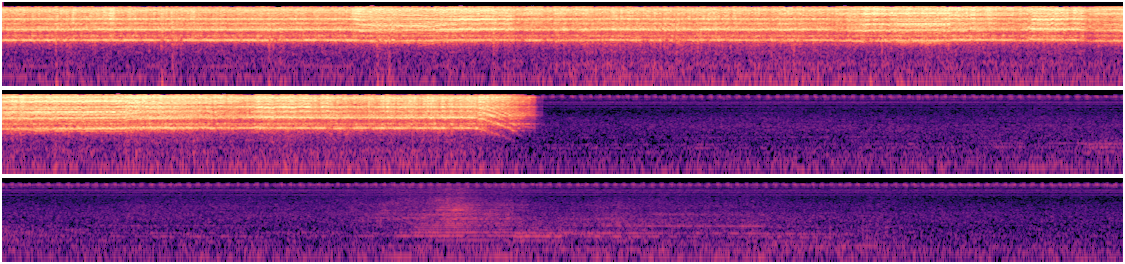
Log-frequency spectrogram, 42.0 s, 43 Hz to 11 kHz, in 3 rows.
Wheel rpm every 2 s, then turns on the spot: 230, 230, 220, 230, 230, 220, 230, 210, 230, 230, 40, 0, 0, 0, 0, 0, 0, 0, 0, 0, 0.
none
